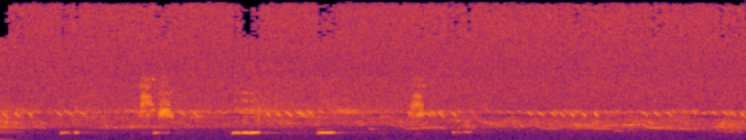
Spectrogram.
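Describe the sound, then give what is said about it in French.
Thin, high chirps come in a quick irregular series, a few louder peeps standing out, like nestlings begging as a parent bird feeds them, over a steady faint insect-like hiss. “Peut-être, cette fois, il a amené un escargot pour nourrir sa petite famille.”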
